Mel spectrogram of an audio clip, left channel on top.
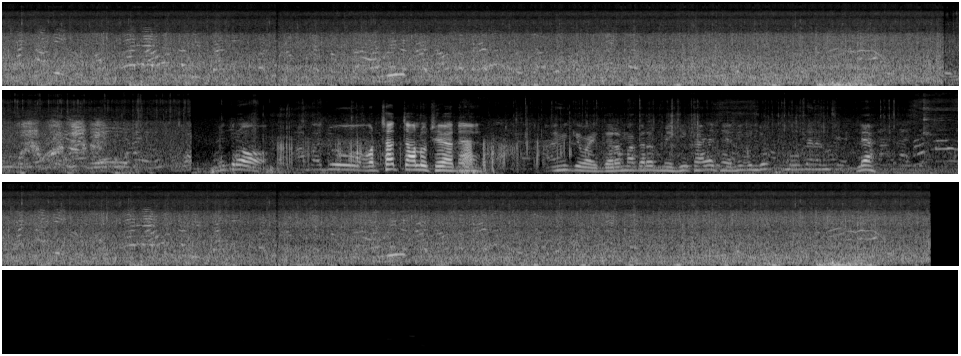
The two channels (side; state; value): right; drops out; at 9.3 s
